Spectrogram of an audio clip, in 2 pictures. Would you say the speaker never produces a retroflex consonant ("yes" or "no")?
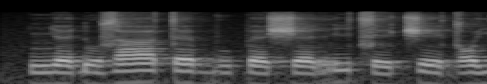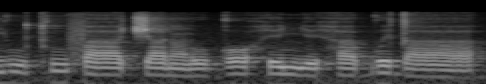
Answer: yes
